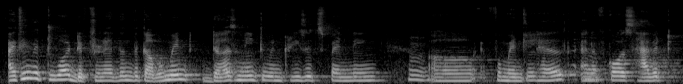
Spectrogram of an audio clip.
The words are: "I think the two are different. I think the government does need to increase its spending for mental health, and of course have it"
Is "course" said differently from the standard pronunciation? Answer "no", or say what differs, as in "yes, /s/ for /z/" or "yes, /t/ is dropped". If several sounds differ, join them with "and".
no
